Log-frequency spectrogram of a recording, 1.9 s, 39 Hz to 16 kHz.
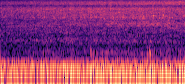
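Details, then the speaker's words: LS-swapped Camaro V8 idling for a while after a first-drive problem was fixed, before fitting new exhaust; deep steady rumble with an even beat, no popping or ticking: normal idle. "Alright, this thing's been sitting here running for a while."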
